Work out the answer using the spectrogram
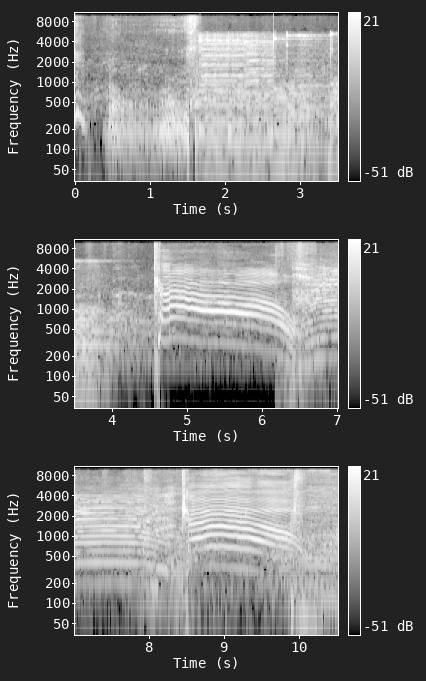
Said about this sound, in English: Ouch. Cow! Get along, little doggy. Woo! Oh no, the cows are coming for us. They're knocking everything over. Wow! Cows.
